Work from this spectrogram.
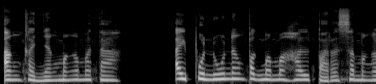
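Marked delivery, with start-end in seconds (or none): none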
